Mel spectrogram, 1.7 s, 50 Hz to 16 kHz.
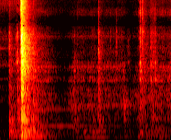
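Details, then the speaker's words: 1983 Sylvania VC-2225SL01 top-loading VCR (rebranded Panasonic PV-1220), capstan belt shot and awaiting a new belt kit; pressing stop after fast-forward gives one loud brake hammer thunk, then quiet, which the owner says this deck has always made. "I can show you rewind which doesn't work I can show you fast-forward which does work and you can hear the loud hammering of the break when I hit stop"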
